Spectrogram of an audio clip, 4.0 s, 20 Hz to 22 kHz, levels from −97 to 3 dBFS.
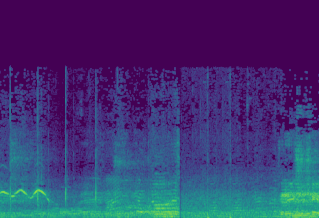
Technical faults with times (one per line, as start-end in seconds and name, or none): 2.71 CD skip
